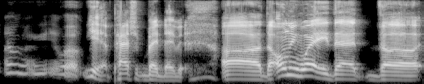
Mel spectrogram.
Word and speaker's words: Patrick Bet David: Well, yeah, Patrick Bet David.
